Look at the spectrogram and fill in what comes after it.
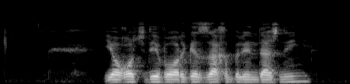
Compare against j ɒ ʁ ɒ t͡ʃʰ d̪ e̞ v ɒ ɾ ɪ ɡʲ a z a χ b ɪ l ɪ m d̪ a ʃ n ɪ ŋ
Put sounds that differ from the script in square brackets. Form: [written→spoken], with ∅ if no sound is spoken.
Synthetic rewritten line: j ɒ ʁ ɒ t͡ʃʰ d̪ e̞ v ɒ ɾ ɪ ɡʲ a z a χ b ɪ l ɪ [m→n] d̪ a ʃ n ɪ ŋ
